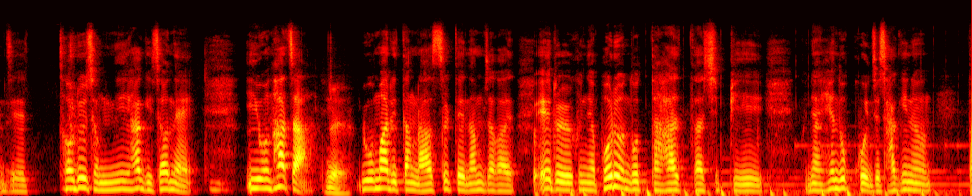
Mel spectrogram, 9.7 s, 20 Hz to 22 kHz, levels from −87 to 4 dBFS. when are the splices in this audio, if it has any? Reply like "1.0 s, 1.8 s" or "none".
5.2 s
